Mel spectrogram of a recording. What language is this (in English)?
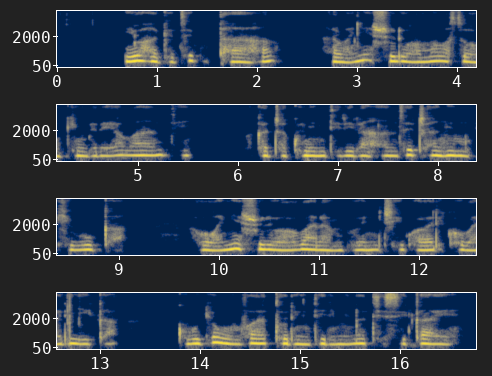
Rundi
